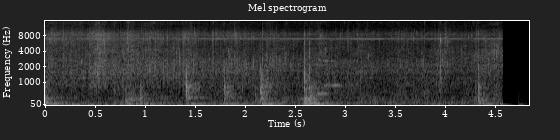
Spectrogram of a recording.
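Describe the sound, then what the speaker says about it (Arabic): Crepe filling stirred in a pan: a continuous close sizzle with several scraping strokes of a utensil at irregular intervals, ending abruptly in silence; no one speaks. "غادي نخلط الخليط باش يعطيني هذيك التعليكه"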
